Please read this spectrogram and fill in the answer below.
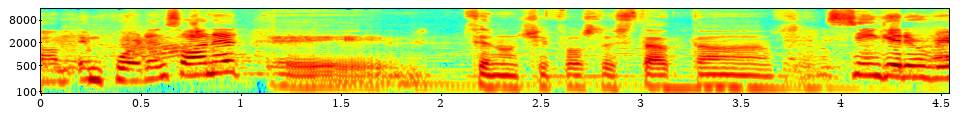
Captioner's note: speaking in foreign language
